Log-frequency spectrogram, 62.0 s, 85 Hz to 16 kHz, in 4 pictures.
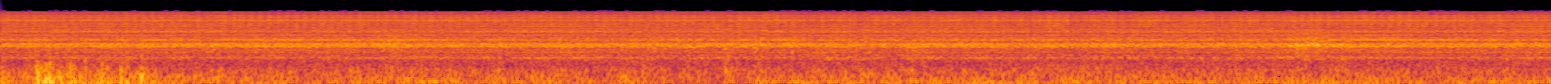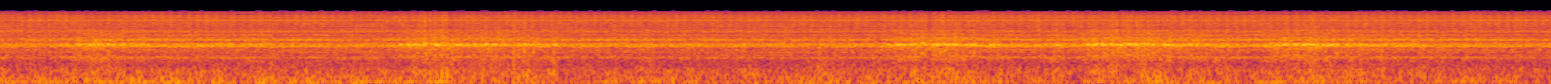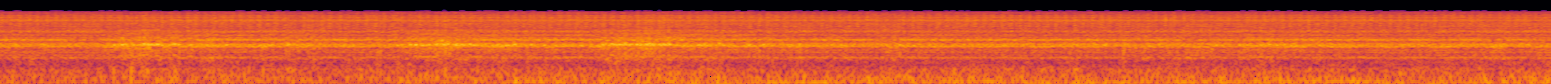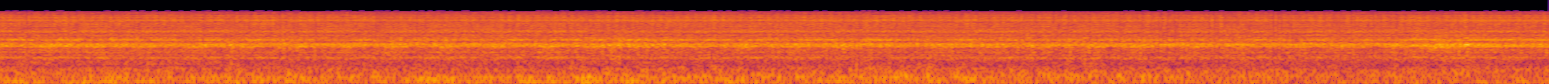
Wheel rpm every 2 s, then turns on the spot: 120, 110, 110, 120, 120, 120, 120, 120, 120, 120, 120, 110, 120, 110, 110, 120, 120, 110, 110, 120, 110, 120, 120, 110, 110, 120, 120, 120, 110, 110, 120.
none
